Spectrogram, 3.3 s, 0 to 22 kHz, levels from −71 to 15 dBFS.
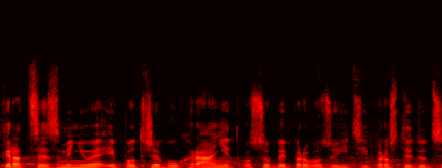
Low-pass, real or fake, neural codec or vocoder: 14.4 kHz; real; none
